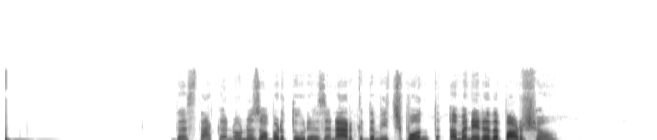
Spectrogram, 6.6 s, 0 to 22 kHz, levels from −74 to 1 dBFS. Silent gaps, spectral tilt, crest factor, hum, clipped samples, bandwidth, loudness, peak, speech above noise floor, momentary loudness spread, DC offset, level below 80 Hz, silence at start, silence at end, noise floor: none; -4 dB/octave; 22 dB; none; under 0.1%; 11.5 kHz; -22 LUFS; -2 dBFS; 62 dB; 14 LU; under 0.1%; -52 dBFS; 0.05 s; 1 s; -85 dBFS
